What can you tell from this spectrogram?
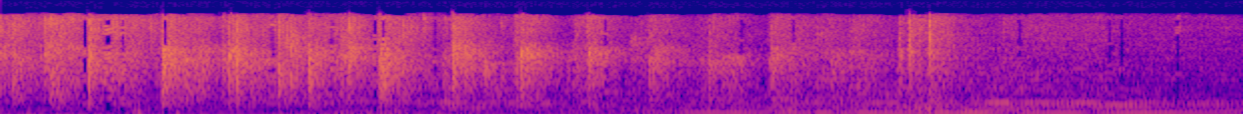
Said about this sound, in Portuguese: Aplauda ao Senhor, pode se assentar.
